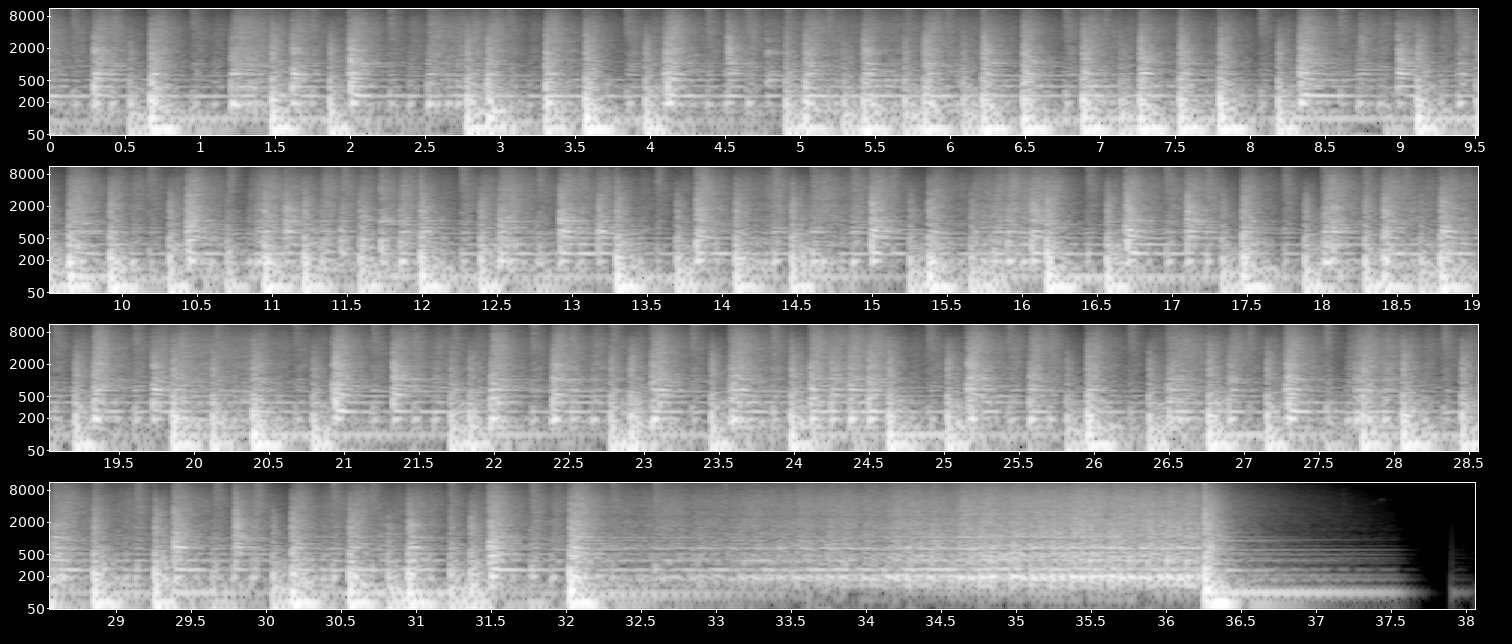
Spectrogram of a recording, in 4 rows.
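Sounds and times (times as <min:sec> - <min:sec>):
drums: 0:00.0 - 0:37.3.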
